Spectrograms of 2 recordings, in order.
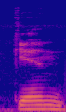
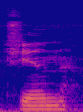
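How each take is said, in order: First: The name starts with a hard G sound. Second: The name starts with a J sound.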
